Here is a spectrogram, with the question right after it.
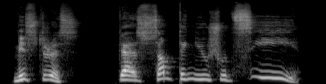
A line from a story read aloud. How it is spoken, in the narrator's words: one of the scouts called out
